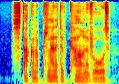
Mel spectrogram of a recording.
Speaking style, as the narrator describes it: sighed Gypsy

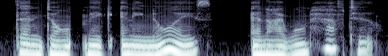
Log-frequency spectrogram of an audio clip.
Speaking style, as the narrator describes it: said the mouse

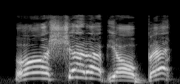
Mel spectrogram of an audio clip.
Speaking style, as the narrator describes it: Hells shouts

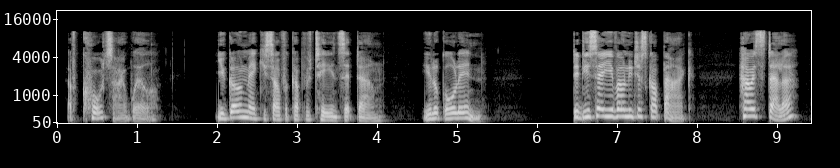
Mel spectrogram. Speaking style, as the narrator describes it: said quietly

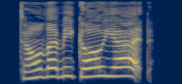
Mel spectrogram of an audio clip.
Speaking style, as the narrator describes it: Benny was hollering

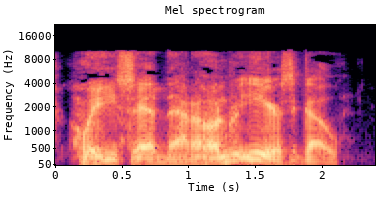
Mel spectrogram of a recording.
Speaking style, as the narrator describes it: snorted

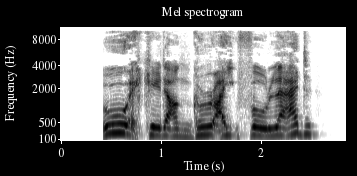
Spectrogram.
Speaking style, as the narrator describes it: Jake growled

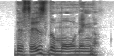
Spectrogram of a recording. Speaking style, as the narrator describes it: Jasper said gloomily

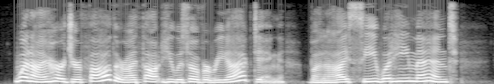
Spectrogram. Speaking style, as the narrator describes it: she exclaimed

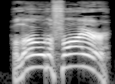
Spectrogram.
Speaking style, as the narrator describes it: he called out

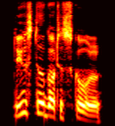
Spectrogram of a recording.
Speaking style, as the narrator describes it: he said in a friendly tone

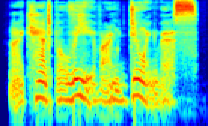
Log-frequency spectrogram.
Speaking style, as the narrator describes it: he muttered

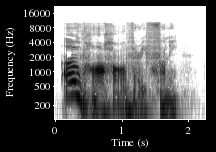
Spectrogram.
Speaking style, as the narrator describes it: grunted Lucy

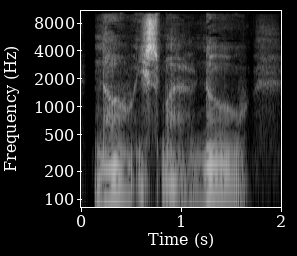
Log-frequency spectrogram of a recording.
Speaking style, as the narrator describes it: she murmured

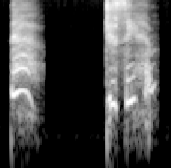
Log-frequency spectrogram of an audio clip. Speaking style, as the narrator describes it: she whispered

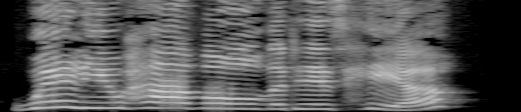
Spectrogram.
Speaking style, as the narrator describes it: called out as loud as he could bawl

